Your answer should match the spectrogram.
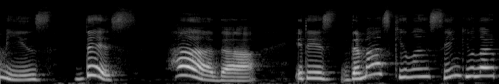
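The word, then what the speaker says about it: هذا: in arabic let's start with the first pronoun hada hada means this hada it is the masculine singular pronoun hada pay attention to the pronunciation it is for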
